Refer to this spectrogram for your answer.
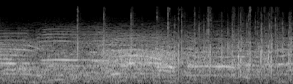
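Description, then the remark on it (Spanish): A large crowd in Valencia cheers and claps continuously as it receives the King and Queen of Spain, a dense wash of voices and scattered hand claps, with occasional higher shouts rising above the steady roar. “Los reyes, el rey y la reina, han sido recibidos entre aplausos y vítores.”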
